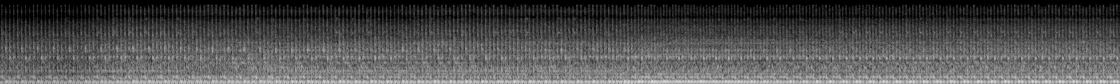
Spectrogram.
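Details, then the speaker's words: Land Rover Discovery 300Tdi diesel, first run after a donor engine swap with a mechanical injection pump, new timing belt, alternator, turbo and valve clearances set, intercooler pipe still off. Steady, even idle clatter with a firm low thrum, no knocks or misses. Healthy idle. "I'm happy to put that into cooler pipe back on now oh I'm really pleased with that that sounds good really really good I'm so pleased it's fired up"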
